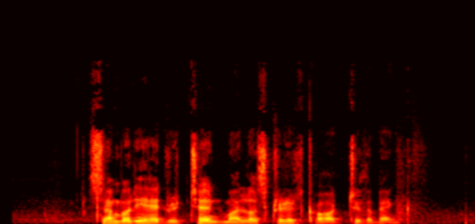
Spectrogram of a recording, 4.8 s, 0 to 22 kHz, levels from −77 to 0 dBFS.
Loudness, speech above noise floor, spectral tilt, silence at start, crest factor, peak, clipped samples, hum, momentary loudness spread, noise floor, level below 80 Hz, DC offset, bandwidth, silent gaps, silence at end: -26 LUFS; 29 dB; -3.5 dB/octave; 0.9 s; 20 dB; -8 dBFS; under 0.1%; none; 10 LU; -54 dBFS; -76 dBFS; under 0.1%; 16 kHz; none; 0.65 s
